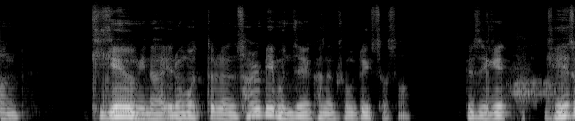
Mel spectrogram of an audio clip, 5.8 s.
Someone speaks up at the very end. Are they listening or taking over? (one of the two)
listening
